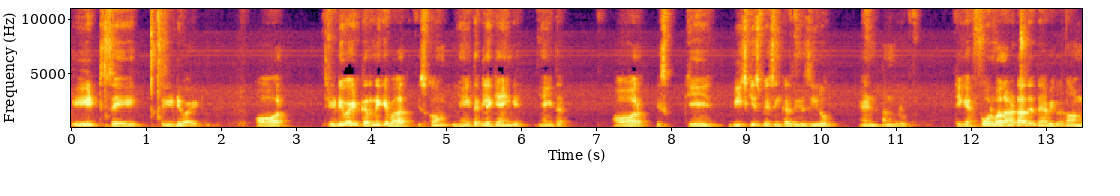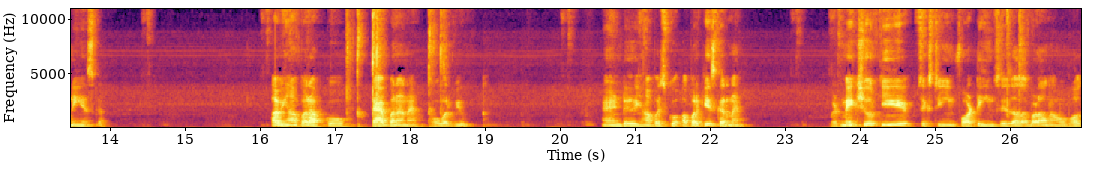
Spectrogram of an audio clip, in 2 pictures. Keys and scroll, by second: 0.4 /, 1.0 3, 1.1 Return, 12.6 BackSpace, 16.8-18.8 typing, 22.0 Escape, 24.1 1, 25.9 6, 26.1 Return.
